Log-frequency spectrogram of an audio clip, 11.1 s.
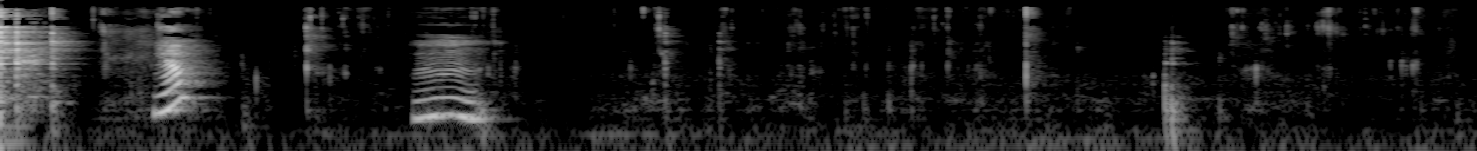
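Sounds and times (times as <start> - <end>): person chewing: 1.9 - 3.1, 3.7 - 11.0.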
